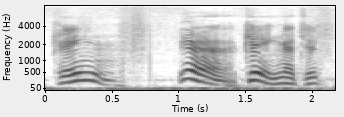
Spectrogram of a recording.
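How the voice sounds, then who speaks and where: A man's voice: fairly high pitch, very animated, slow, fairly bright tone, exaggerated voice, rough recording. An actor playing a slangy, distracted and evasive small-time gambling henchman in 1940s radio style.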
